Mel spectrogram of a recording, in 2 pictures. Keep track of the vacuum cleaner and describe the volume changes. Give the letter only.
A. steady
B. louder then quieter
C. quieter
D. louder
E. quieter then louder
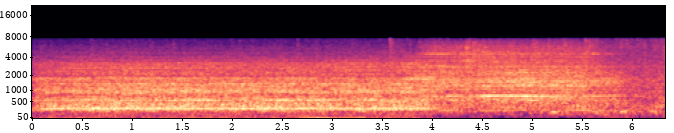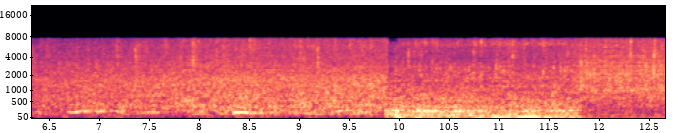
A.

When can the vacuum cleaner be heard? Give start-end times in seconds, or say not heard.
0.0-6.0.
